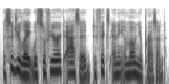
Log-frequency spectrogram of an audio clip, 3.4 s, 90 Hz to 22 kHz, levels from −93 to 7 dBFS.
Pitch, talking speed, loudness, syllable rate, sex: 175 Hz, 160 wpm, -17 LUFS, 6.1 syllables/s, female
